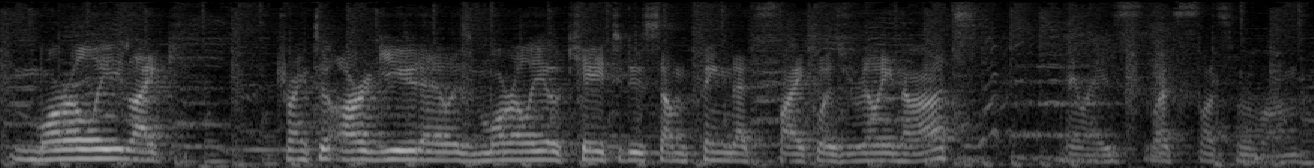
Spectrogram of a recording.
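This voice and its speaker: A man's voice: fairly high pitch, little pitch movement, moderate pace, reverberant, over music. A man from France, casually commenting on his card game for a live stream, thinking aloud and talking to his chat.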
